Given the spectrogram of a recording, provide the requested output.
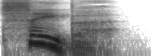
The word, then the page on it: sabre: British English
